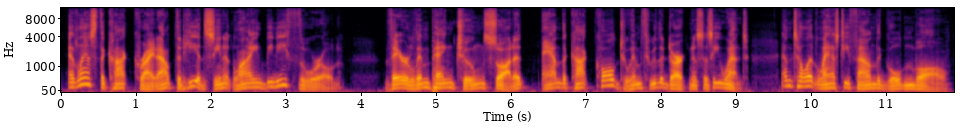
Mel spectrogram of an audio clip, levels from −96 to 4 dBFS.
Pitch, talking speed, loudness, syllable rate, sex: 115 Hz, 200 wpm, -21 LUFS, 4.6 syllables/s, male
